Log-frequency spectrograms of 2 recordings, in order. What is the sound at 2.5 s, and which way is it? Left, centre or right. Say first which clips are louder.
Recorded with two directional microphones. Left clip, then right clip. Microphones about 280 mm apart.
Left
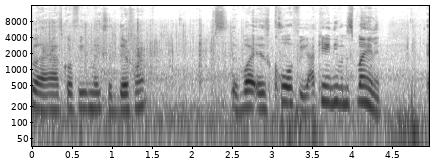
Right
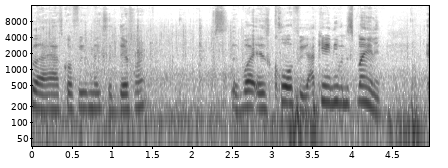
Speech: left 5 dB; centre.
